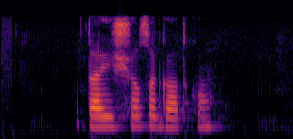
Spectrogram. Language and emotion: Russian, neutral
